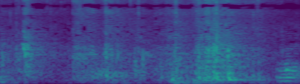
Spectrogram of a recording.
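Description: Black plastic wrapping rustling and crinkling as it is pulled off a parcel, with a few irregular knocks and thumps from handling.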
